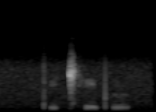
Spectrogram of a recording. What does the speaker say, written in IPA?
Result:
tʼ e ǁʰ e pʼ ɵ

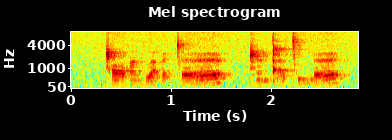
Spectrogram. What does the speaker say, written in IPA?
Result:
ǁ ɔː ʔ ã sʷ a ʔ œ ǀ œː | ǁ œ̃ ɡ͡ǃ ɔ ǀ i m œ

